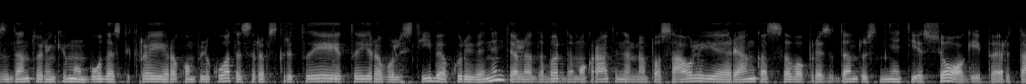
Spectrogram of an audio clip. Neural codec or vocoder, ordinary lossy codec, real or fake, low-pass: none; Opus, 32 kbps; real; 7.2 kHz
